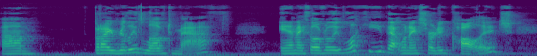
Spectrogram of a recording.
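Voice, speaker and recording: A woman's normal speaking voice at a fairly quick pace, with ordinary pitch variation. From North Carolina. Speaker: astronomer, panel speaker. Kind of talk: career talk to students.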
